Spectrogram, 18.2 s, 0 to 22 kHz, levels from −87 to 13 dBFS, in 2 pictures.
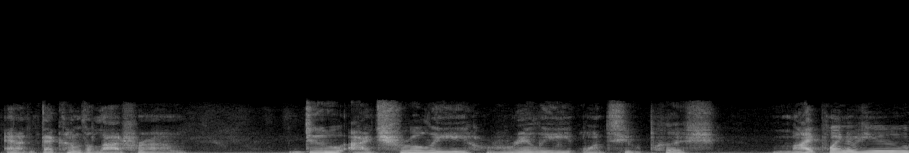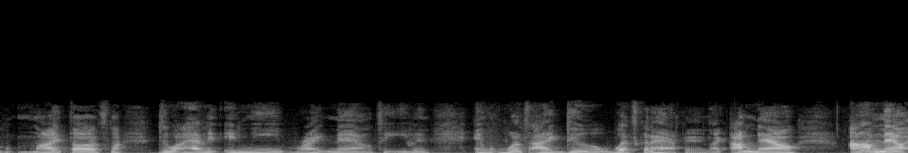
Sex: male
